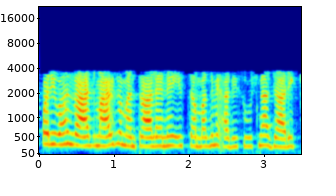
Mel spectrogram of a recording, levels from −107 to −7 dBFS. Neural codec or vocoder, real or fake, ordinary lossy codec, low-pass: codec, 16 kHz in and 24 kHz out, 2.2 kbps, FireRedTTS-2 codec; fake; MP3, 32 kbps; 3.6 kHz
